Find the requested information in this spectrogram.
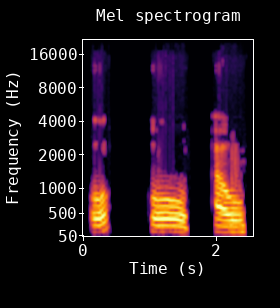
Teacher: ಕಂಠ ಮತ್ತು ತುಟಿಯ ಸಹಾಯದಿಂದ ಉಚ್ಚರಿಸತಕಂತ ಅಕ್ಷರಗಳು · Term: ಕಂಟೋಷ್ಟ್ಯ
